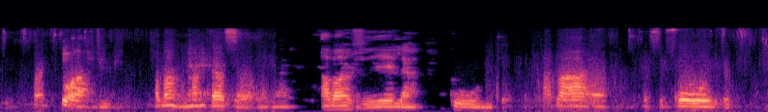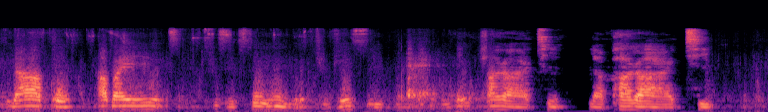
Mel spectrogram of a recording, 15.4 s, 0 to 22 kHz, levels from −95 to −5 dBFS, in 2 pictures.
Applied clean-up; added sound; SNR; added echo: neural separator model SepFormer DNS4.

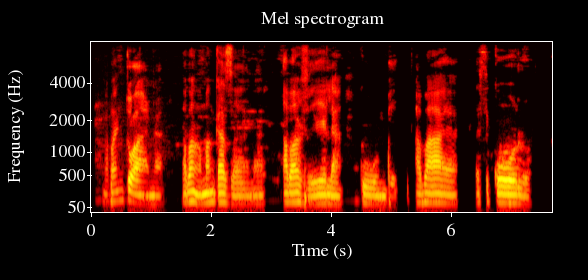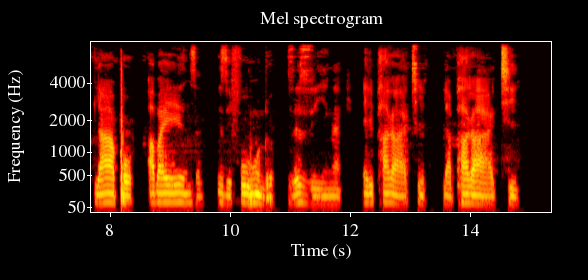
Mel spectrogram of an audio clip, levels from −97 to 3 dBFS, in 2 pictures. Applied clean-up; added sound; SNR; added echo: none; none; none; none.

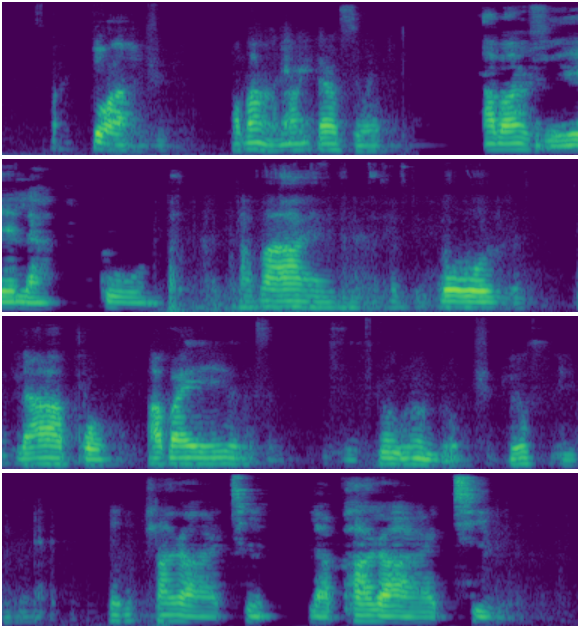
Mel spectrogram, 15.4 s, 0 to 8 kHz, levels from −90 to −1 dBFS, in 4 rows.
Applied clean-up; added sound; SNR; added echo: neural mask model DeepFilterNet 3.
